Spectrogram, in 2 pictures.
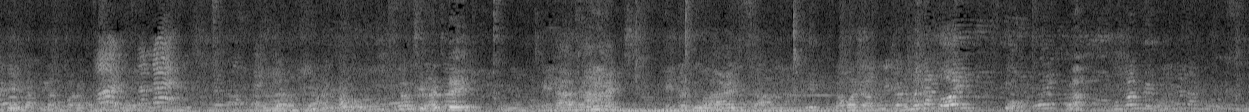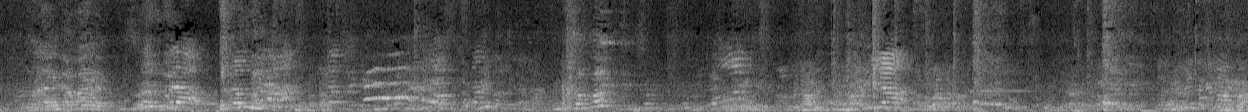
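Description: Several people chat and talk over one another nearby.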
